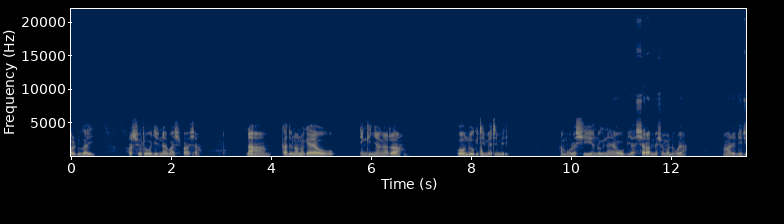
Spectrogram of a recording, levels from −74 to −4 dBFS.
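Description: From 10.81 s to the end at 13.50 s, sibilants take on a light metallic shimmer and the top of the band sounds dulled. This is imaging from linear upsampling: the rate appears to have been raised by joining samples with straight lines, which fits a rise from 12 kHz to 48 kHz. That crude interpolation rolls off the upper band and leaves a mirrored copy of the spectrum between 6 kHz and 12 kHz, around 20 dB below the speech.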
